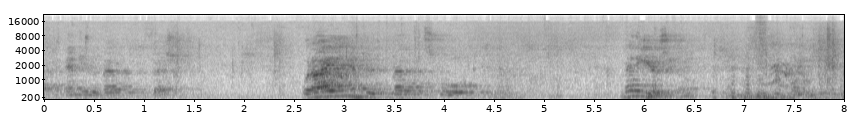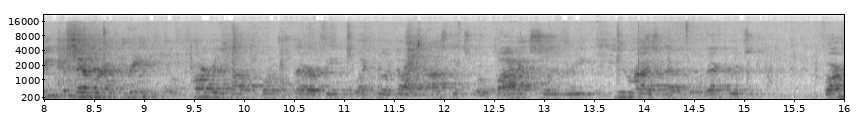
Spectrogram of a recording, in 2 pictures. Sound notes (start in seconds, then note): 6.4 audience laughing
